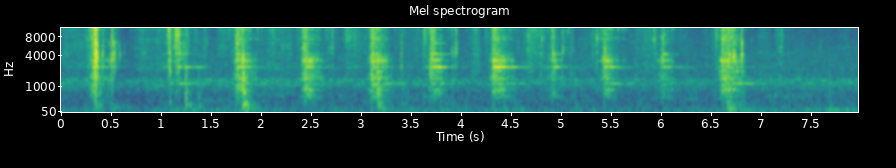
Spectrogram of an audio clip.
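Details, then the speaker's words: 2009 Toyota Corolla water pump, pulley spun by hand with alternator removed: rough, gritty tick repeating about every two-thirds of a second; pump bearing appears to be going out. "So it kind of sounds like the bearing's going out."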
